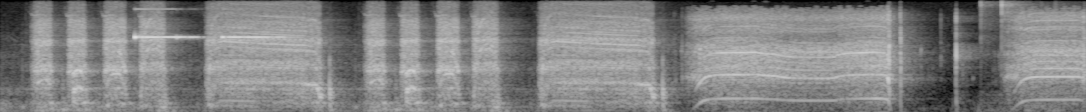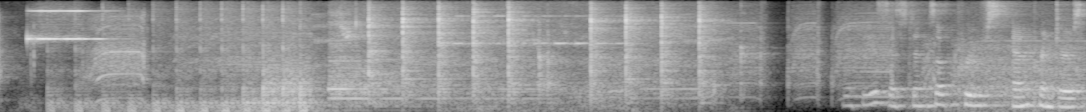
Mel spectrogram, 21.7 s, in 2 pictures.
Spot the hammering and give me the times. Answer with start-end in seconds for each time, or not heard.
11.2-18.4.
